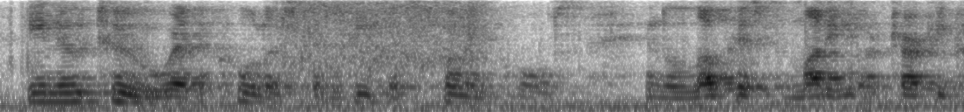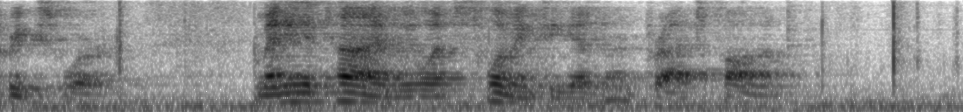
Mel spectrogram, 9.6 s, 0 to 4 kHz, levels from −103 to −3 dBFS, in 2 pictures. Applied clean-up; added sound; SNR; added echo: none; Tearing; 16 dB; reverberation time 0.7 s.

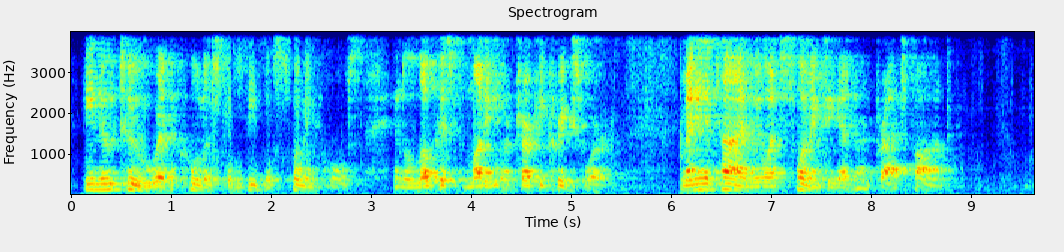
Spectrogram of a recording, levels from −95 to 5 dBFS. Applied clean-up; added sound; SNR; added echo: neural separator model SepFormer DNS4.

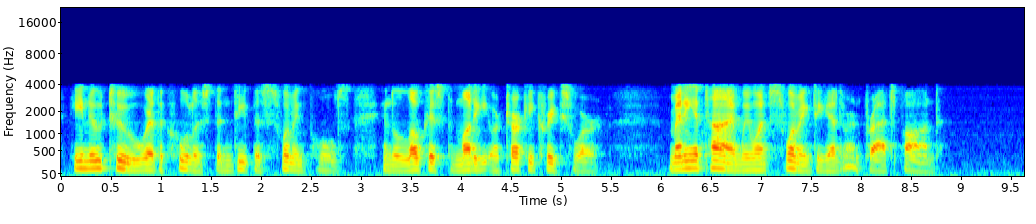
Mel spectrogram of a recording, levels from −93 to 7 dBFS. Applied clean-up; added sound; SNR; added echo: none; none; none; none.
